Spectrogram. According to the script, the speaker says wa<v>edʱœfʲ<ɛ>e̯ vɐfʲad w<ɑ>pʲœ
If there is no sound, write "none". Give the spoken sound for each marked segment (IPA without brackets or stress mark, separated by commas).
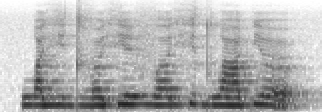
vʲ, ɛ, a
